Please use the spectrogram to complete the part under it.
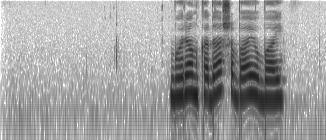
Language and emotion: Russian, neutral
